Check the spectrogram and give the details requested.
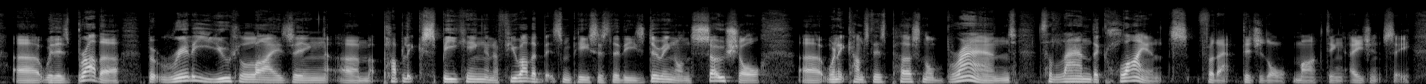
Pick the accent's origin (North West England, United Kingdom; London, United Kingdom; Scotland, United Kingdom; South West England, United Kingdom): London, United Kingdom; moved away; I'm a very proud Brit, born and raised in London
